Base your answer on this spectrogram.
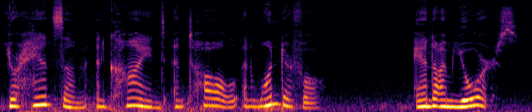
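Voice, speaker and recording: A woman's voice: mid-range voice, brisk, a little mellow, a little hiss or hum, natural voice. A woman voicing an upset, jealous young wife in a storybook, emotional and defensive. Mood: pleading, hurt. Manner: pleading, emotional.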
